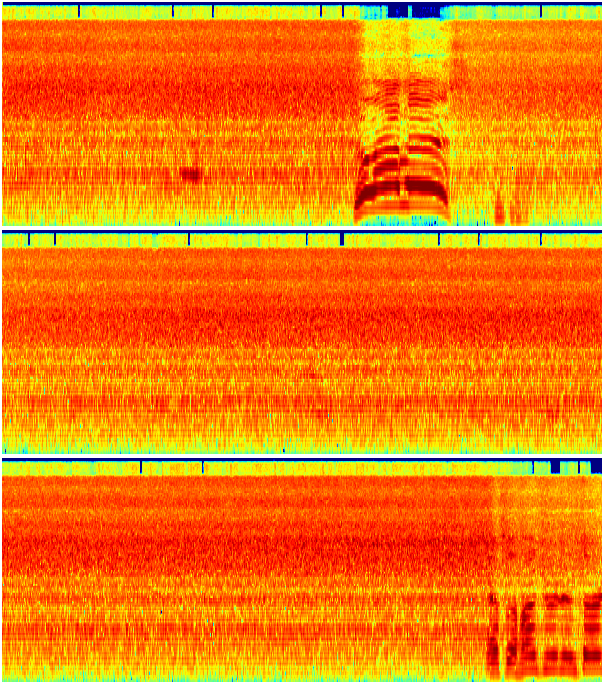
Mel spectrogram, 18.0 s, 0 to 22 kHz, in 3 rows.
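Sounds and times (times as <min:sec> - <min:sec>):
waterfall roaring: 0:00.0 - 0:18.0.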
